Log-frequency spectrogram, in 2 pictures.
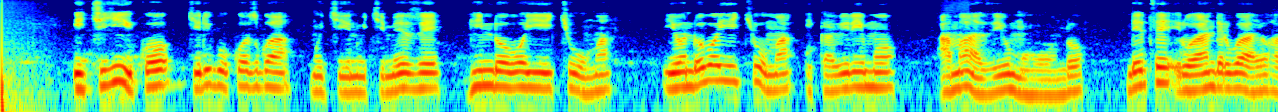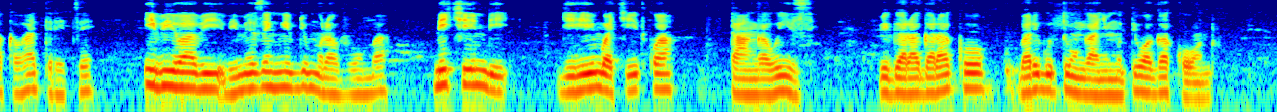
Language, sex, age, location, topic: Kinyarwanda, male, 25-35, Huye, health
